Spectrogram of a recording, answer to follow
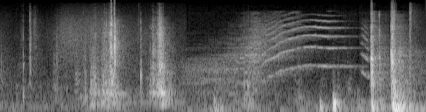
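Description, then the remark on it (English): A door is opened: a couple of sharp latch clicks, then a rising, squeaky hinge creak, ending in a solid thump. No one speaks. “Oh, shall I? Before he knocks down the door.”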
